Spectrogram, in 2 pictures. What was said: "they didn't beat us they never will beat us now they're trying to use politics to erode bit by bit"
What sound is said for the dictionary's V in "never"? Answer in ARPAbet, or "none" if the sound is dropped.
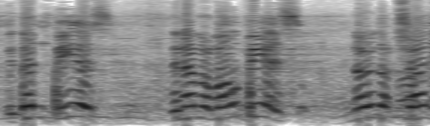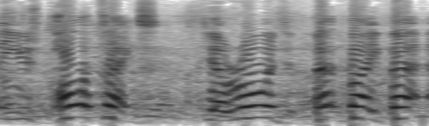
B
